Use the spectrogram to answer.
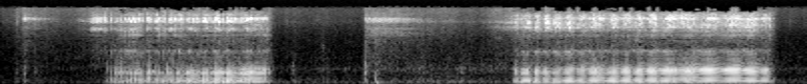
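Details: Pug dog sleeping with eyes open in bed: loud, rough, rattling breaths with a buzzing tone, two long snoring cycles in six seconds; flat-faced dog's noisy airway snoring.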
